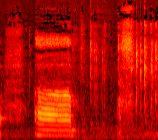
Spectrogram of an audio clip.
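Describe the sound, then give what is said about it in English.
Typing on a computer keyboard: a run of quick key clicks with a short voiced tone near the start and more clicking afterward, all at moderate loudness. “I'll type the Discord. I think the Discord link was already posted.”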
